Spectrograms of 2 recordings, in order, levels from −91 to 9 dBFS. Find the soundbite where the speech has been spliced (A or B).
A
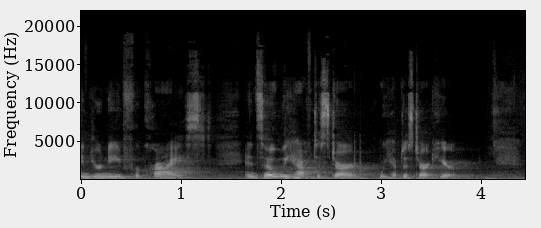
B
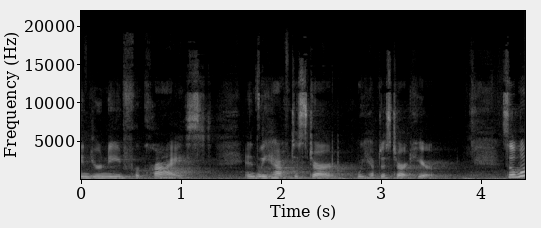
B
